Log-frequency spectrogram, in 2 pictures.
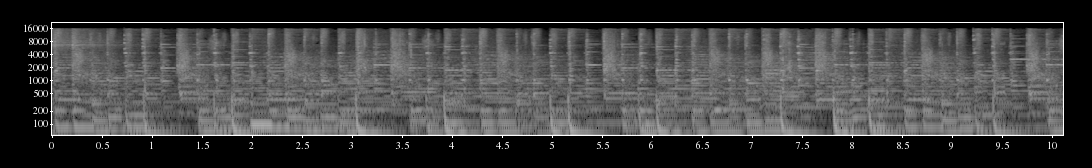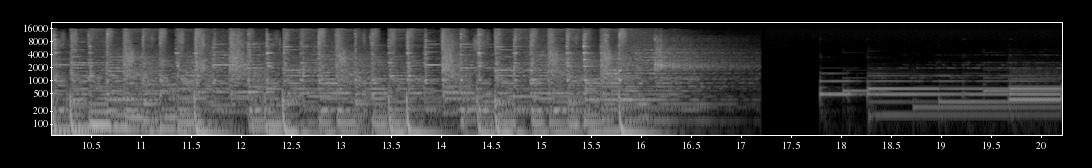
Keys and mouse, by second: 0.3 click, 0.8-1.9 alt+shift+click, 2.3 click, 5.4 click, 6.4 i, 7.8 click, 9.5-12.7 drag, 11.1-12.3 drag, 12.7 right click, 14.9 click, 17.4 click, 17.9-19.4 drag.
